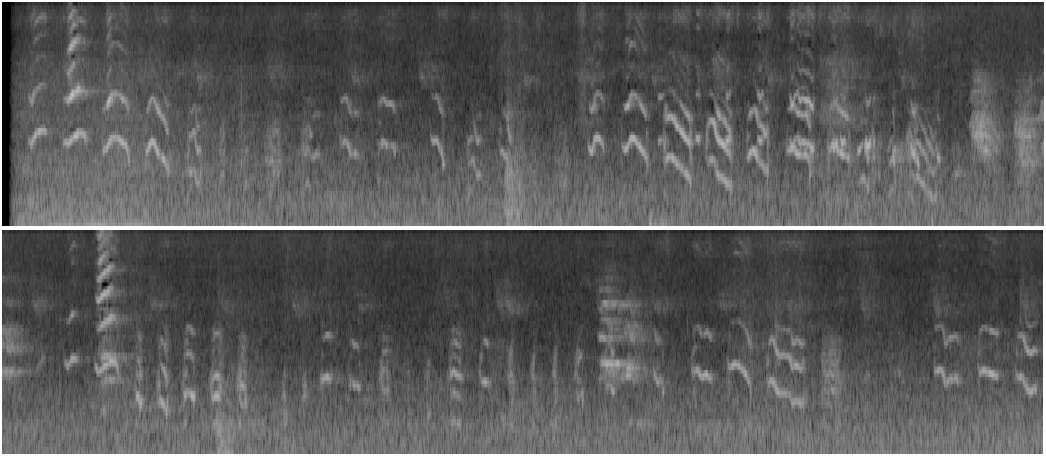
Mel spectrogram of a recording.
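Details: Yorkipoo puppy whimpering: a long run of thin, high, squeaky whines, many sliding up then down, coming in quick irregular clusters, with soft thumps and handling noises in between.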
